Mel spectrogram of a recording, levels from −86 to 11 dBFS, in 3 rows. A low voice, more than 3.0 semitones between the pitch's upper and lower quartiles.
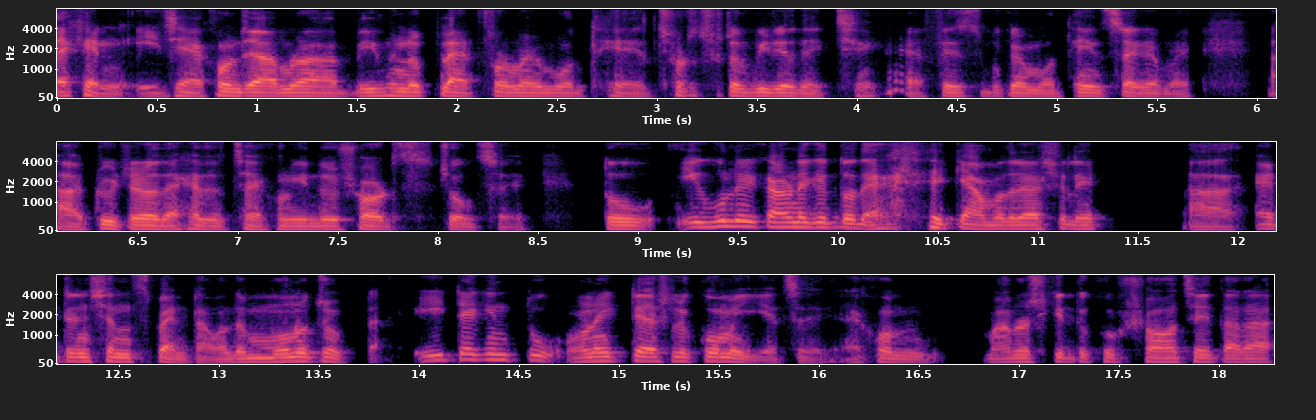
Yes: low, 115 Hz; average, 3.8 semitones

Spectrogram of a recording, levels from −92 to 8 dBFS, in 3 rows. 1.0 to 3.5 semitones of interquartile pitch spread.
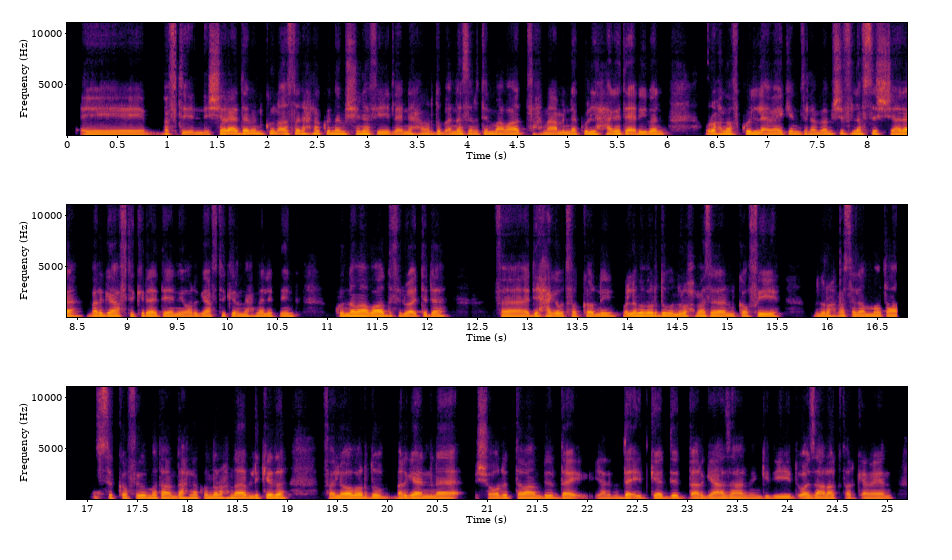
Yes: narrow, 2.5 semitones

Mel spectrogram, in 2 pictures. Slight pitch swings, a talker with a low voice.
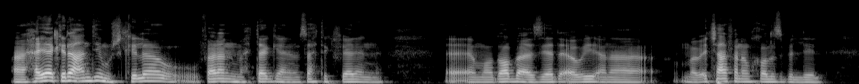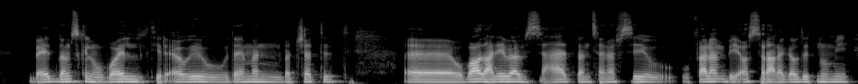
Yes: narrow, 2.1 semitones; low, 120 Hz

